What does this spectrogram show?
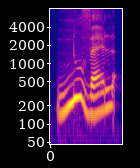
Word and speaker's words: nouvel: J'aime mon nouvel ordinateur. Nouvelle, phonetically you pronounce it like the feminine version, but then you write it N-O-U-V-E-L.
